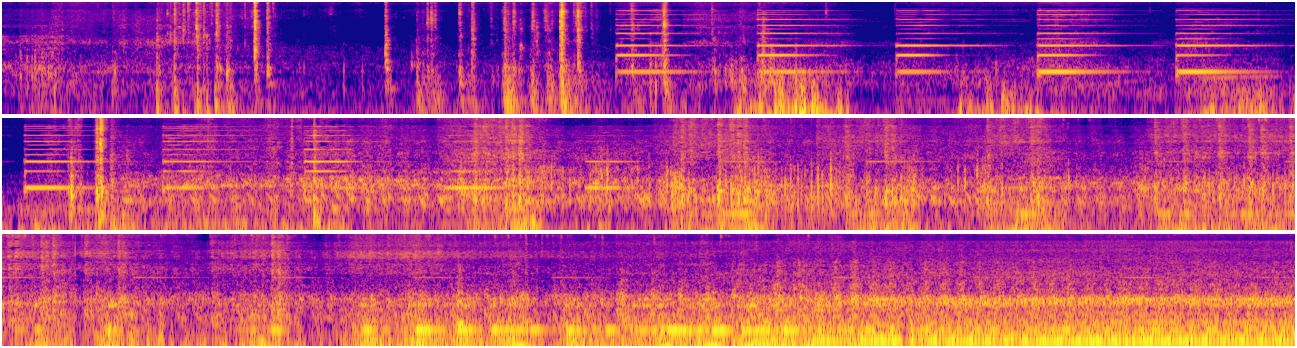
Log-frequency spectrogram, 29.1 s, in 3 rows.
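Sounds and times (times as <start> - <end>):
car door and key clicks: 2.9 - 5.4
diesel engine starting and running: 4.2 - 29.0
dashboard warning chime: 4.6 - 17.6, 18.3 - 21.8.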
